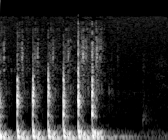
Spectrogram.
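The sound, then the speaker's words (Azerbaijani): Knocking on a door: six quick, evenly spaced, sharp knocks within about a second, then a fading quiet tail. “qapını döyür.”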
